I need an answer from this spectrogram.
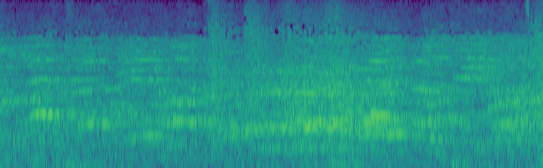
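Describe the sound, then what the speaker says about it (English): A crowd at a high school volleyball match between the Huskies and Canton cheers and chatters in a gym, a steady rumble of voices with a few louder swells. "The Husky crowd is into it as well."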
